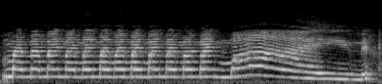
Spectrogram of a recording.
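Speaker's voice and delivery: high, greedy chanting of mine; possessive whining. Acted. Greedy character in story.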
